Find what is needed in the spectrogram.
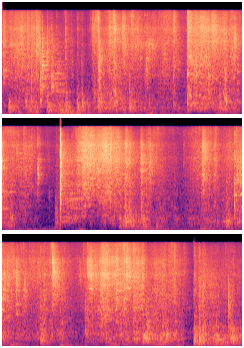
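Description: Demolition debris, broken drywall, wood and metal scraps, clattering and scraping as it is shovelled and tossed into a plastic sled, with continual irregular knocks and crashes.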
